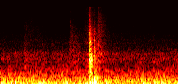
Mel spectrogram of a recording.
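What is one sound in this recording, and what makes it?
A plastic milk bottle clunks as it is set down.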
